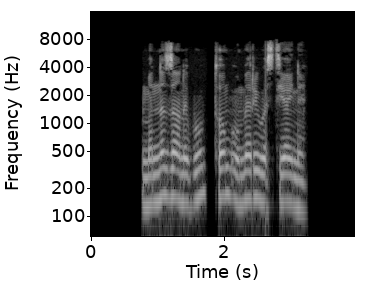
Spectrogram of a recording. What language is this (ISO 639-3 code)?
kur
